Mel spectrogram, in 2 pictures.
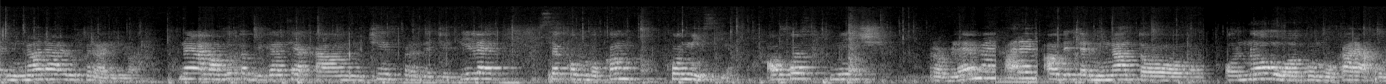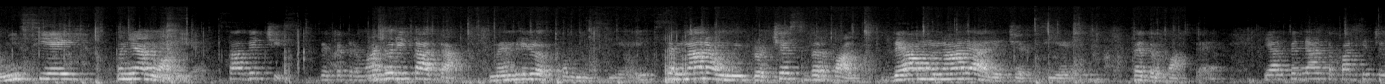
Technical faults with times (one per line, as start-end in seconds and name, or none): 12.04-12.54 one channel drops out
15.73-17.58 one channel drops out
25.72-27.71 one channel drops out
